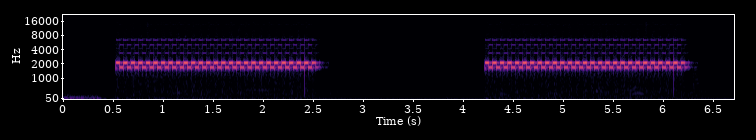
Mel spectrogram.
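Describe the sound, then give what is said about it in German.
A mobile phone rings in two long bursts of bright, pulsing electronic trill, each about two seconds, with silence between them, near a front door where people hide in a hedge. “Plötzlich klingelt ein Telefon.”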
